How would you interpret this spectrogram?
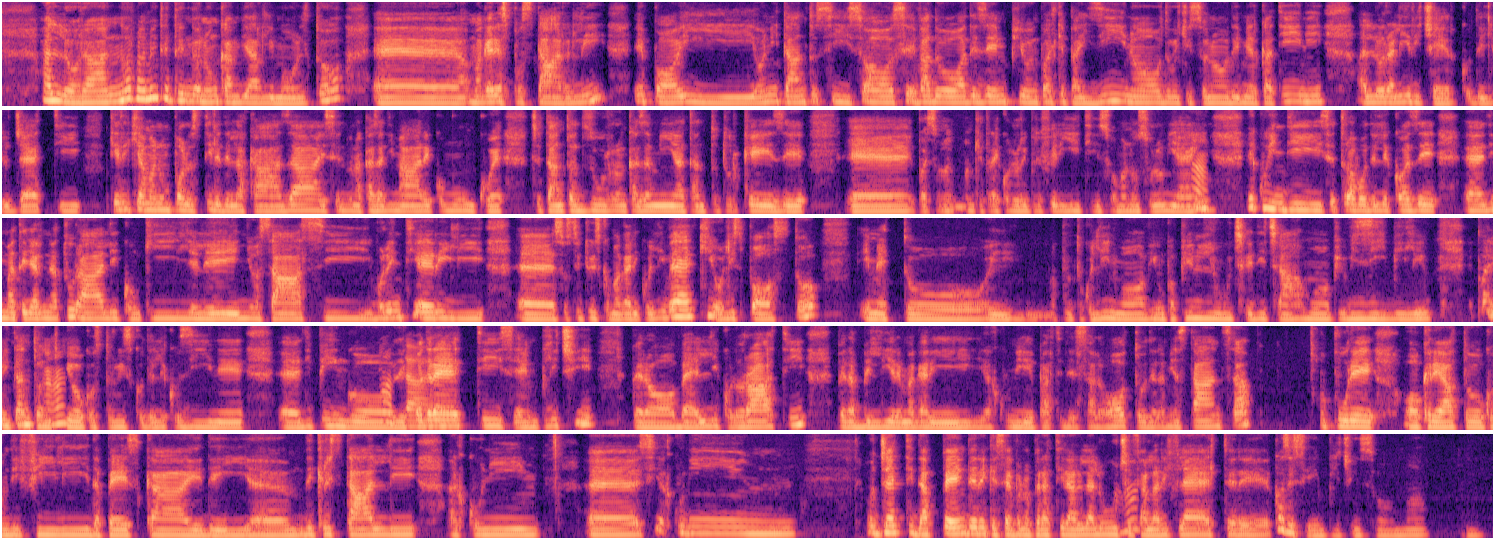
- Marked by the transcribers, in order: static; drawn out: "ehm"; drawn out: "poi"; stressed: "paesino"; drawn out: "metto"; distorted speech; drawn out: "magari"; lip smack; drawn out: "mhmm"
- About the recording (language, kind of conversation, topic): Italian, podcast, Quale piccolo dettaglio rende speciale la tua casa?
